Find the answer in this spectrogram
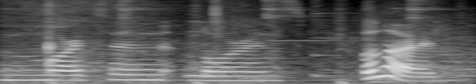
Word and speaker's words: Martyn Lawrence Bullard: so we are here today with martyn lawrence-bullard did I say it correctly you did good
